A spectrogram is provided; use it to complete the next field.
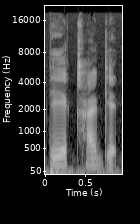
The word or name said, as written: dii ḵaa gid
